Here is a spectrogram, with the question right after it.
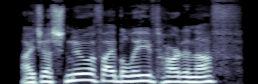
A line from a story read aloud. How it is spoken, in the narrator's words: she said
